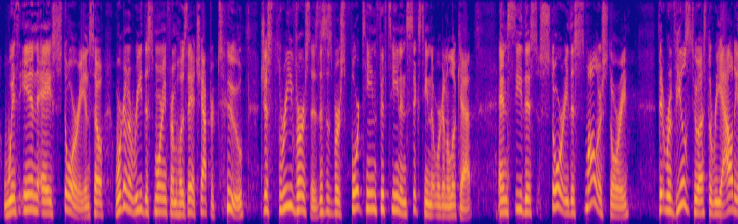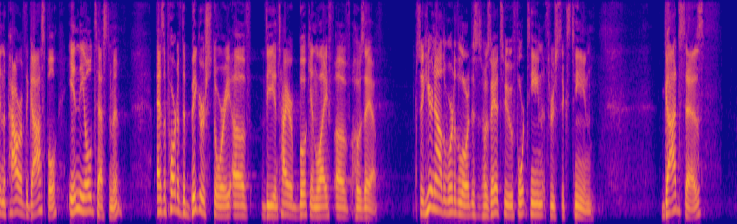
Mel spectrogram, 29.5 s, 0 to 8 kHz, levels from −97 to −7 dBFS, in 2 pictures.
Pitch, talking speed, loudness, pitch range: 160 Hz, 175 wpm, -29 LUFS, 130-190 Hz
